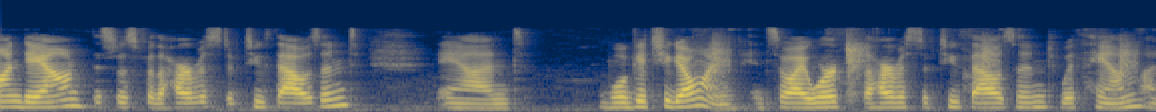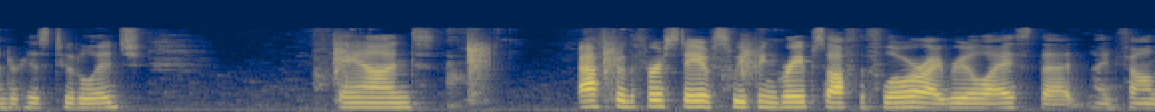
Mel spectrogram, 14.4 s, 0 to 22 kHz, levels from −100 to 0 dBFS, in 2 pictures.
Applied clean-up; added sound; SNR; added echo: classical method log-MMSE.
